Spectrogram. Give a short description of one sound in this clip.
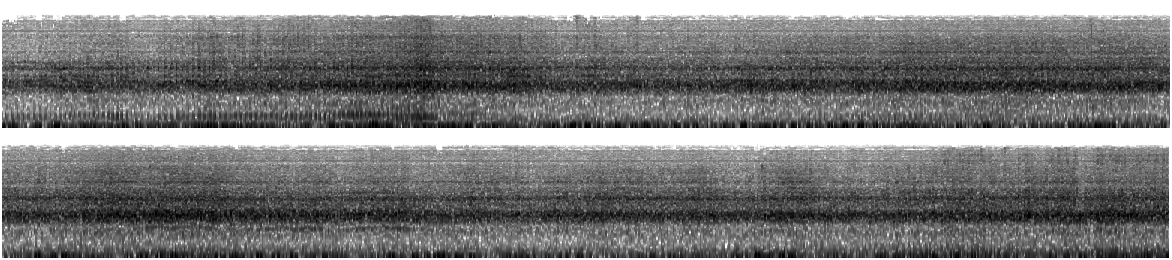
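A motorbike engine drones steadily.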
